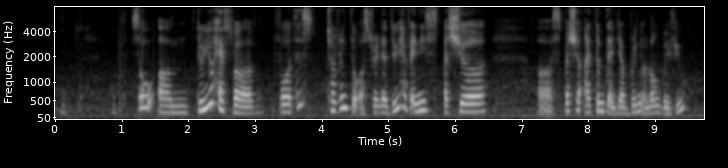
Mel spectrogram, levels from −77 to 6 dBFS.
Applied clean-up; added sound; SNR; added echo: none; none; none; none.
